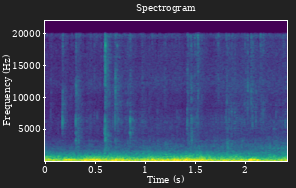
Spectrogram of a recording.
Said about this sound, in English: And yeah. And after that, I heard the thunder.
